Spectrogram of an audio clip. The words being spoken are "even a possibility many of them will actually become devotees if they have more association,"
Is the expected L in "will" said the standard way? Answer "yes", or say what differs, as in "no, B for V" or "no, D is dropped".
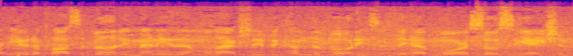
yes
